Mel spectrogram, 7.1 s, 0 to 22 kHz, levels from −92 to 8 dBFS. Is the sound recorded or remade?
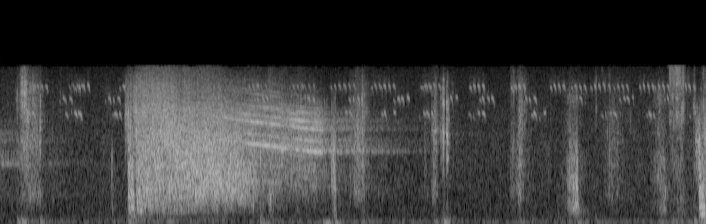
recorded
